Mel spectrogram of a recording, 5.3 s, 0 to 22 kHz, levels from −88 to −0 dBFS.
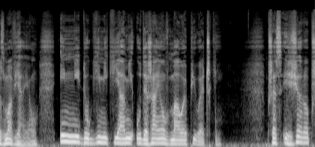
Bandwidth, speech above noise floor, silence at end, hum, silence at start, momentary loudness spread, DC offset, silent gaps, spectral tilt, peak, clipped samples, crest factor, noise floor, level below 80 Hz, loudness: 16 kHz; 27 dB; 0 s; none; 0 s; 13 LU; under 0.1%; none; -6 dB/octave; -2 dBFS; under 0.1%; 16 dB; -43 dBFS; -34 dBFS; -17 LUFS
